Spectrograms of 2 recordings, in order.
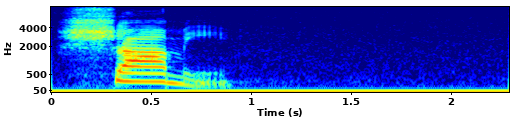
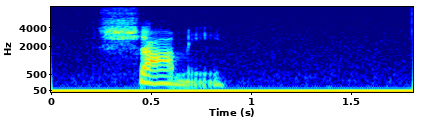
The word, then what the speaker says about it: chamois: however it's on here it says it's pronounced Shami Shami sh a - m ee yeah so this is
